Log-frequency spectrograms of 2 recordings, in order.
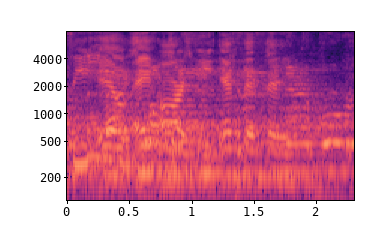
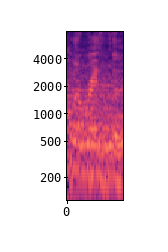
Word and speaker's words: Claressa: Clarissa is spelled C-L-A-R-E-S-S-A. And it's not Clarissa, it's Claressa. That's right.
